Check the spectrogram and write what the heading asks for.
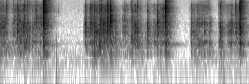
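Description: Bolt of a Mossberg MVP LR bolt-action rifle rattling and clicking in its receiver as it is worked back and forth by hand: a run of irregular light clacks with two short pauses. The rattle is the bolt's loose play, which the reviewer finds rough and not refined.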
